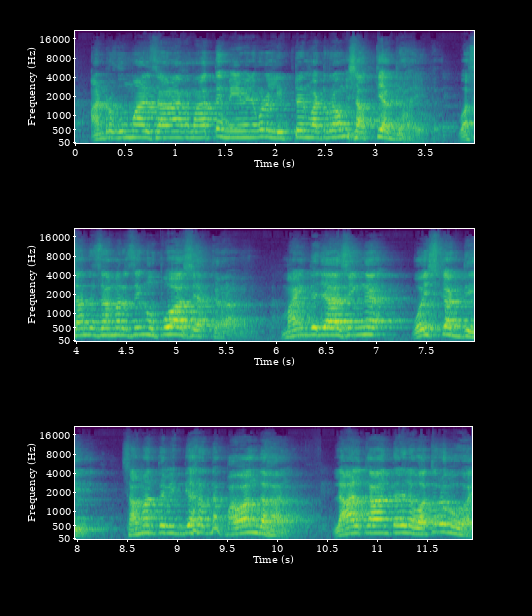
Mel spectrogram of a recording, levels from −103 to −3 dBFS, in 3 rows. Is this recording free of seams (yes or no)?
yes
